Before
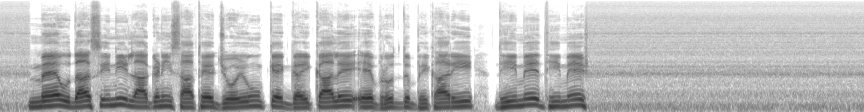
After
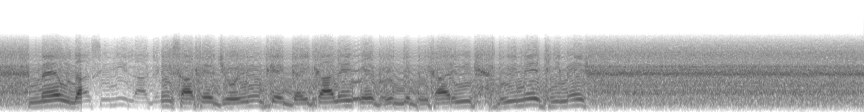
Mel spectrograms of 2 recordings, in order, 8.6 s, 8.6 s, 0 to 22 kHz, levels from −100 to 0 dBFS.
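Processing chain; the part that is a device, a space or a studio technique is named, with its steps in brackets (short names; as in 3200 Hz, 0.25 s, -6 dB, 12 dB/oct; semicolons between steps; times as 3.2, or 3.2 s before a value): digital answering machine (BPF 340–3300 Hz; delta modulation 32 kbps, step -25.5 dBFS; speaker cabinet 410–3300 Hz, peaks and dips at 450 Hz -10 dB, 1400 Hz -3 dB, 2600 Hz -9 dB); 0.81–1.62 passive tone stack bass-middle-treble 5-5-5; gain -2 dB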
